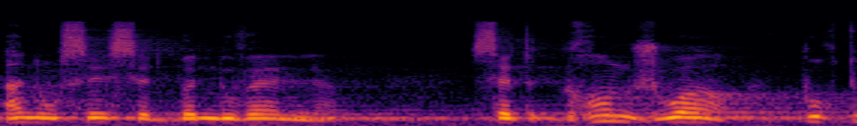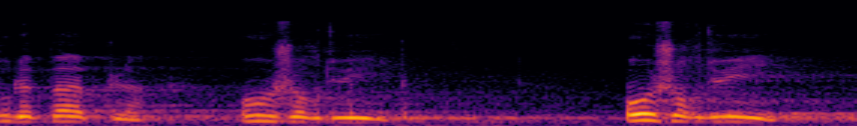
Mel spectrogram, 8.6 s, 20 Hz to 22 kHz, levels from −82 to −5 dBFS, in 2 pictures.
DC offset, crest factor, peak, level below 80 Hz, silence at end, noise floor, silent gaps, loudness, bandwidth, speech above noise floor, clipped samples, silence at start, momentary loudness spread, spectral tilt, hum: under 0.1%; 18 dB; -10 dBFS; -60 dBFS; 0 s; -48 dBFS; none; -26 LUFS; 11 kHz; 22 dB; under 0.1%; 0 s; 18 LU; -6.5 dB/octave; none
